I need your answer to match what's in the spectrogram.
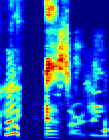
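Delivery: very high, squeaky, nervous squeaking voice. Showing how a small character answers a sergeant: put-on nervous, squeaky Jack voice. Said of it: "like a nervous, squeaky voice".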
